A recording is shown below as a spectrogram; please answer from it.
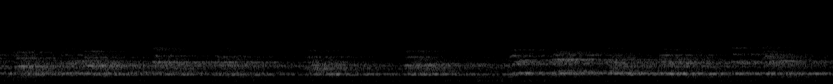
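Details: Young Redbone Coonhounds, male Hades and female Copeland's Redhot Maple, baying together while coon hunting; long mournful bawls come in repeated bursts of about a second each, several dogs overlapping in a continuous chorus.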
